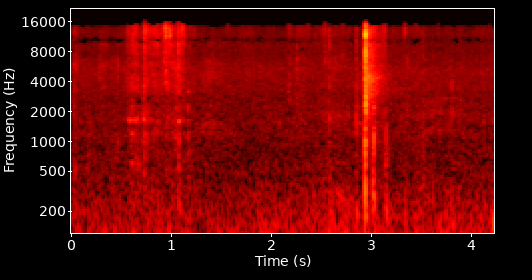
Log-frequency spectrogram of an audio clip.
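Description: Quiet handling noises: a few faint clicks in the first second and one sharp click about three seconds in, as sticks and food items are moved about by hand.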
